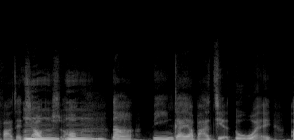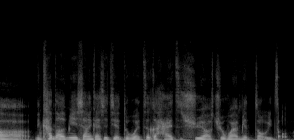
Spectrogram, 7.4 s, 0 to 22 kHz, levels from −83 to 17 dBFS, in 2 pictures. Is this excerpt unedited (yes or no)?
no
